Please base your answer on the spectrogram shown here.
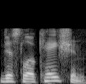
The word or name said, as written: dislocation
